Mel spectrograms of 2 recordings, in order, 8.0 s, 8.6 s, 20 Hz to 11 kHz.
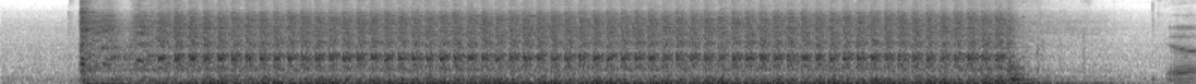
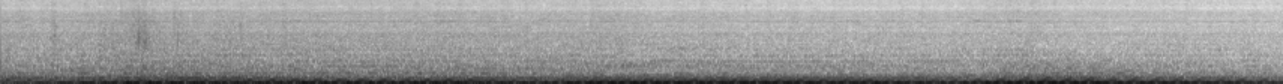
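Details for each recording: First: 6.1 HEMI V8 swap in a 1970 Coronet: starter cranks evenly at about three and a half beats a second for six seconds but never catches; ECU shows a red crank-sensor light because of a wrong crank-trigger setting. Crank no-start. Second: 6.1 HEMI V8 swapped into a 1970 Coronet, warm with temperature climbing to 197: deep even burble at steady idle, smooth and regular with no misses or knocks, no longer running rich. Normal idle.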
